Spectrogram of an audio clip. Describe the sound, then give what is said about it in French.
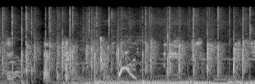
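Applause in a radio studio during a morning show, clapping mixed with people talking and calling out over it, fairly loud and busy throughout. “Allez, hop, ça s'applaudit. Bravo.”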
